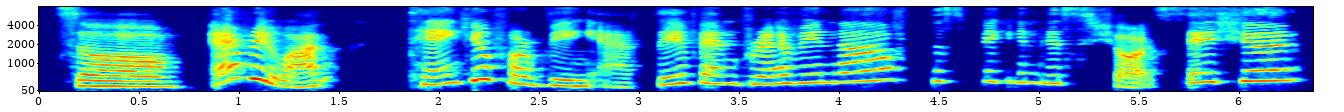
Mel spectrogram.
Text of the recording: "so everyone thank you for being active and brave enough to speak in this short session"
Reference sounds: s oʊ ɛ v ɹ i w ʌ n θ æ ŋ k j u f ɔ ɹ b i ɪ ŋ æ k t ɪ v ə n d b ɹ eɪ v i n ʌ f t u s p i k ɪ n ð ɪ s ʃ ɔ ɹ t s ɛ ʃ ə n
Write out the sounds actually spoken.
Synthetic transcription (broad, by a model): s oʊ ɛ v ɹ i w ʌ n t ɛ ŋ k j u f ɔ ɹ b i ɪ ŋ æ k t ɪ v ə n b ɹ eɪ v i n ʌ f t u s p i k ɪ n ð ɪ s ʃ ɔ ɹ t s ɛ ʃ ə n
